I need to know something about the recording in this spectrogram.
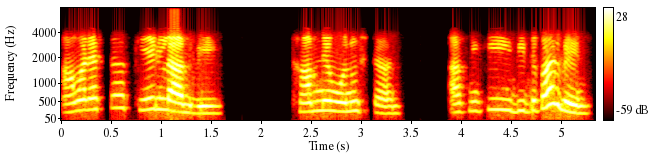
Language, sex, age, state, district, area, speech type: Bengali, female, 45-60, West Bengal, North 24 Parganas, urban, conversation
